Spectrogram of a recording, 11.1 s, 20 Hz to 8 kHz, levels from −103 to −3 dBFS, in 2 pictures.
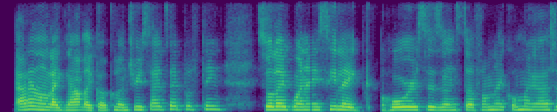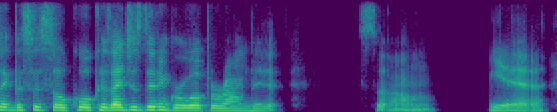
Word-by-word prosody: I - - +3
don't 240 0 +4
know, - - +2
like 190 -2 +4
not 190 0 +2
like 185 -1 +2
a 175 - +3
countryside 220 +4 -1
type 240 -1 -3
of 240 -1 -6
thing. 240 -2 -4 0.3
So, 225 - +3
like 220 0 +5
when 215 -1 +2
I 215 0 0
see 230 +2 -2
like 205 -4 +1
horses 205 +2 +4
and 195 0 -1
stuff, 195 0 0
I'm 210 +1 -1
like, 210 -1 -3
"Oh - - -1
my 220 0 +1
gosh, 215 0 -1
like 200 -3 -3
this 190 +2 -7
is 205 -1 -2
so 185 -2 -2
cool," 190 0 -1
'cause 195 -1 -2
I 190 0 +6
just 200 -1 -4
didn't 210 -1 +1
grow 175 -1 -1
up 175 0 -2
around 160 -1 -6
it. 150 0 -12 0.8
So, - - -14 0.5
yeah, 85 0 -7
200 Hz, 215 wpm, -25 LUFS, 185-215 Hz, 0.8 s, I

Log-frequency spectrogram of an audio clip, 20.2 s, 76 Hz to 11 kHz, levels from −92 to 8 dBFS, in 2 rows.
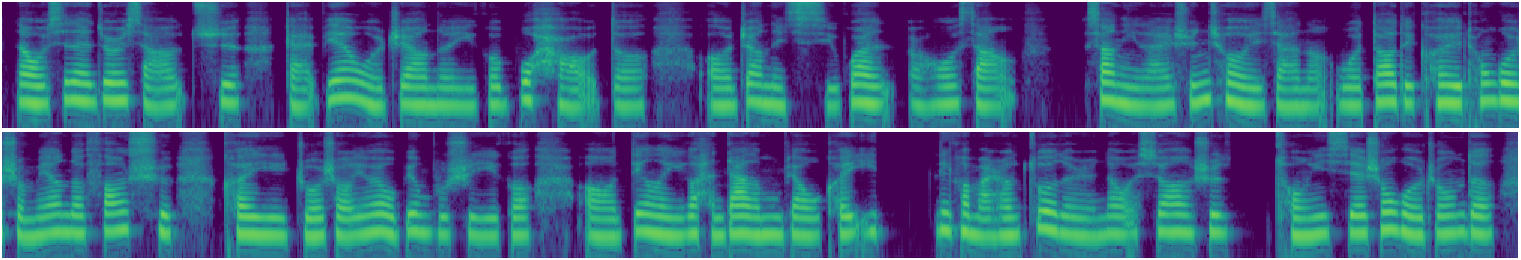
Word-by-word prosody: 那 215 -1 +4
我 205 0 +4
现 235 +3 -2
在 225 -2 +4
就 230 +1 +3
是 230 - +4
想 210 -5 -3
要 190 +2 -4
去 215 -2 -2 0.3
改 180 -2 -3
变 250 +2 +2
我 195 -4 0
这 200 +2 -2
样 195 -1 +2
的 190 0 -2
一 185 0 -5
个 195 +1 -3
不 220 +5 +1
好 190 -5 -2
的， 185 -1 -5 0.4
呃， 190 0 0
这 225 - -1
样 215 -2 +2
的 195 - 0
习 185 0 -4
惯， 205 +1 +2
然 195 -2 -6
后 195 +2 -4
我 200 - 0
想 195 +5 -2 0.5
向 235 -2 +4
你 195 -2 +1
来 185 +1 -3
寻 210 +4 0
求 225 -4 +3
一 185 - +1
下 185 0 -3
呢， 180 0 -6
我 195 0 -2
到 220 +3 +4
底 205 -1 -1
可 210 0 +1
以 205 - +6
通 225 +1 -1
过 225 -1 +5
什 190 -4 -1
么 185 - -1
样 215 +1 +1
的 205 -1 +1
方 225 +2 +1
式 215 -3 -1 0.3
可 200 -1 +2
以 190 -1 +2
着 185 -1 0
手？ 185 -1 0
因 200 +2 0
为 220 - +3
我 205 - +4
并 220 +2 0
不 200 -1 -4
是 195 -1 -4
一 185 0 -3
个， 190 +1 -2 0.3
嗯， 180 -1 0
定 220 -1 +2
了 200 -1 +3
一 190 0 0
个 205 - +3
很 190 -1 -3
大 205 0 +6
的 190 - +2
目 195 0 0
标， 190 -1 +1
我 185 - -2
可 200 - 0
以 - - +1
一 215 0 -7 0.3
立 230 0 +1
刻 220 0 +2
马 185 -2 0
上 190 0 +1
做 240 +2 +3
的 200 -1 0
人， 185 -1 -3
那 200 0 0
我 - - -4
希 220 - -5
望 215 -1 +2
是 210 0 -1 0.3
从 190 -1 0
一 200 - +1
些 210 0 +1
生 235 +3 +3
活 205 -3 +3
中 205 +2 -1
的 200 -1 +1
200 Hz, 285 characters per minute, -21 LUFS, 190-215 Hz, 0.5 s, 以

